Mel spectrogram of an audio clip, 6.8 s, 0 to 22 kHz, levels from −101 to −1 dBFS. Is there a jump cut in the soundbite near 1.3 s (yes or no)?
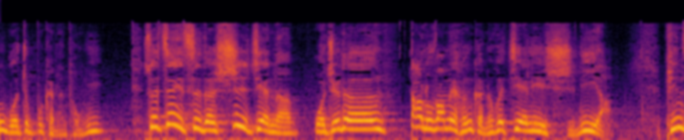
yes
